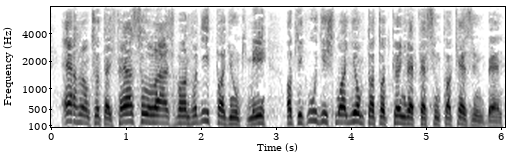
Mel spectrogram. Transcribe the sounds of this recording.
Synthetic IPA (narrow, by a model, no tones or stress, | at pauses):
ɛlhlɒŋɡzo̞t̪ːɛcfɛlsoːlɒlaːʒbɒnɦo̞ɟit̪ʋɒɟuŋkmi | ɒkikuːɟiʃmɒjdɲo̞mt̪ɒt̪o̞t̪køɲvɛt̪ʋɛsyŋkɒkɛzyŋɡ̚bɛn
